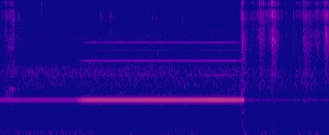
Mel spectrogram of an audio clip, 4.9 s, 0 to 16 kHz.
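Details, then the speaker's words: Mid-1930s Airmaster 5-tube radio, test signal fed at the 25L6 output position, field coil energized with a 9 V battery: steady mid-pitched tone jumps clearly louder, then drops when de-energized; speaker and output transformer working. "You can hear the difference that makes [Music] deenergize the fuel coil. Big difference."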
